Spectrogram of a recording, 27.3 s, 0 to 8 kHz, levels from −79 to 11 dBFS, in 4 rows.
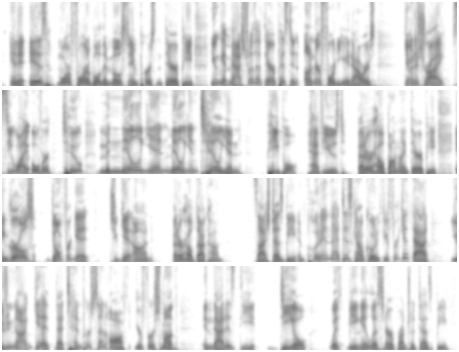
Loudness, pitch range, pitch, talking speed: -23 LUFS, 190-250 Hz, 215 Hz, 175 wpm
